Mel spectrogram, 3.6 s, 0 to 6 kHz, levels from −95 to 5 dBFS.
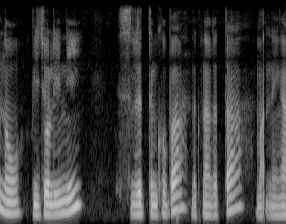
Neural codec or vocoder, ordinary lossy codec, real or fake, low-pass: none; none; real; 5.4 kHz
